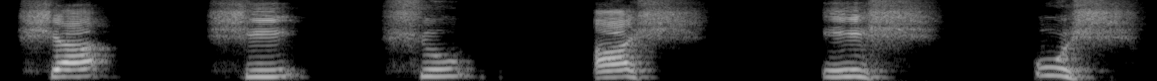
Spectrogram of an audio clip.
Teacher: शीन के पास एक चीज है कि शीन को पढ़ते वक्त आवाज फैलती है। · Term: तफशी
